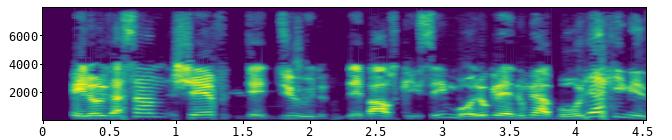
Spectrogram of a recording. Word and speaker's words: Lebowski: Big Lebowski.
